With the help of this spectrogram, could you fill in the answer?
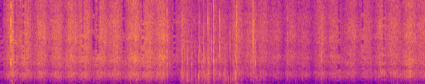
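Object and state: Plastic bag of artificial snow.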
